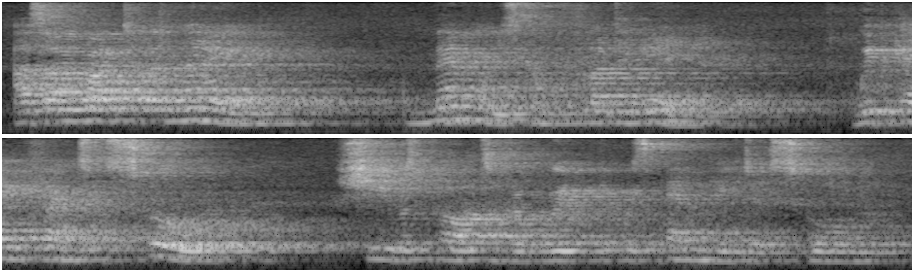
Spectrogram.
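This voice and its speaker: A woman reading a written memoir aloud to an audience with deliberate, measured delivery. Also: on the low side, a little mellow. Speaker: reader at a live spoken-word event. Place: large echoing gym hall. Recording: very echoey hall, distant, faint noise.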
